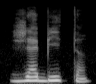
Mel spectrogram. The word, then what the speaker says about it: j'habite: And in French, H says absolutely nothing, ever. It is the most reliably silent letter in the whole language.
